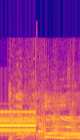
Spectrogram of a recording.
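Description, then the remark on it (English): A bell being rung: a bright, sustained ringing tone with buzzer-like steadiness plays as a voice talks, then shifts into a shimmering ring whose overtones slide gradually downward, loud throughout. “I knew if I rang that bell long enough.”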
